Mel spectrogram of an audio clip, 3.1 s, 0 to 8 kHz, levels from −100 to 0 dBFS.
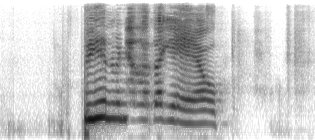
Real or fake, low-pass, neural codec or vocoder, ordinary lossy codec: fake; 7.2 kHz; codec, 16 kHz, 0.8 kbps, ZipCodec; none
